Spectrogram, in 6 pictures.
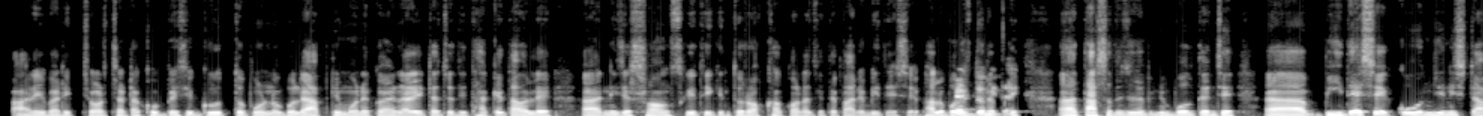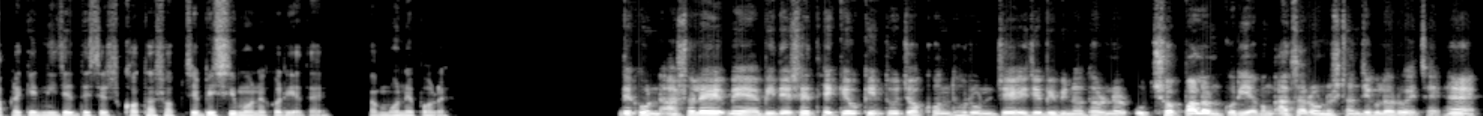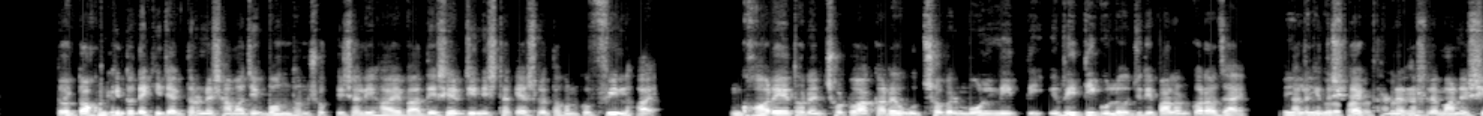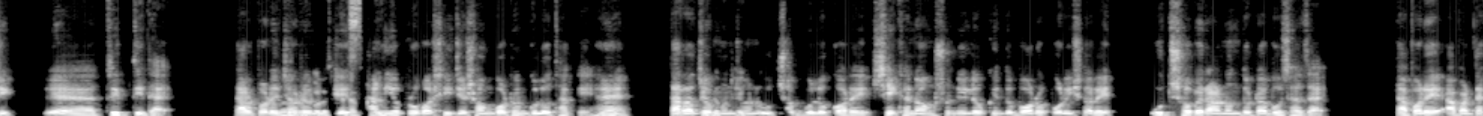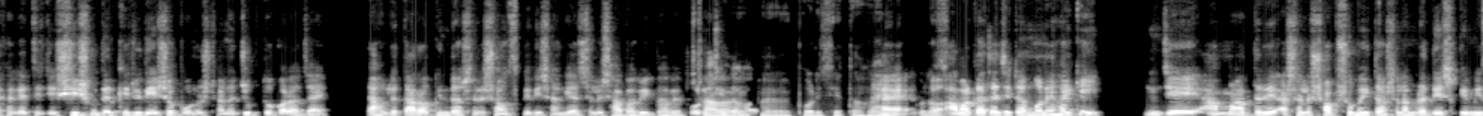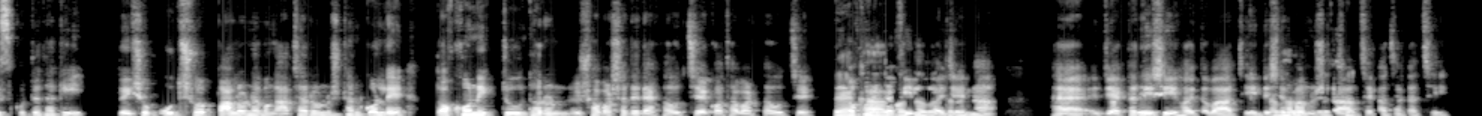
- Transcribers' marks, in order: other background noise; "ধরুন" said as "ঝুরুন"; "যেমন" said as "জমুন"; "সঙ্গে" said as "সাঙ্গে"; "কথাবার্তা" said as "কথাবাত্রা"
- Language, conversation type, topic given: Bengali, podcast, বিদেশে থাকলে তুমি কীভাবে নিজের সংস্কৃতি রক্ষা করো?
